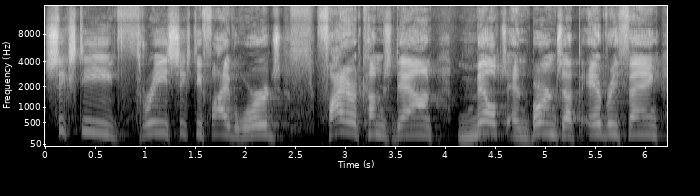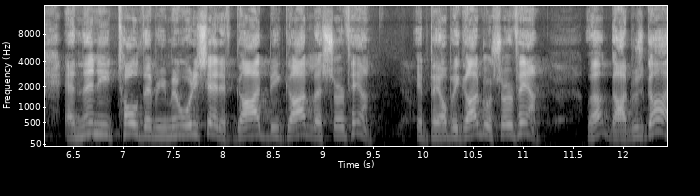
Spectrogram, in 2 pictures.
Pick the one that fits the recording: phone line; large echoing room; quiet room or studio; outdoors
large echoing room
